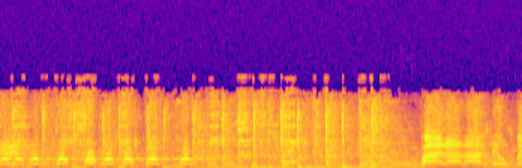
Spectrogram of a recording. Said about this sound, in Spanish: cuando en casa de tu novia esa perra me mordió. ¡Perra! ¡Sale, perra!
